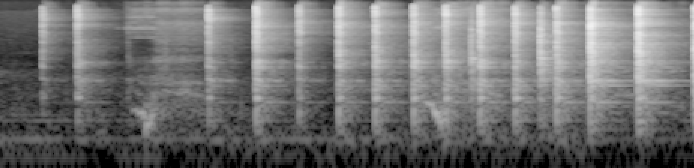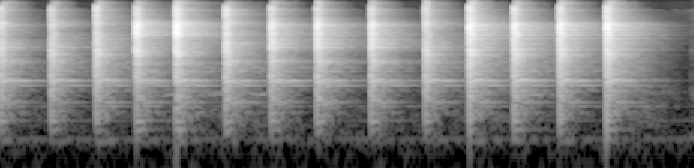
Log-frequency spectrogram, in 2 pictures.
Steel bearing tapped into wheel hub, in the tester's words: you can hear the sound change as it starts to bed into the inside little piece right there, that groove that it hits against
